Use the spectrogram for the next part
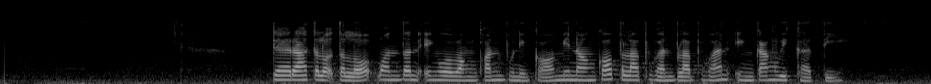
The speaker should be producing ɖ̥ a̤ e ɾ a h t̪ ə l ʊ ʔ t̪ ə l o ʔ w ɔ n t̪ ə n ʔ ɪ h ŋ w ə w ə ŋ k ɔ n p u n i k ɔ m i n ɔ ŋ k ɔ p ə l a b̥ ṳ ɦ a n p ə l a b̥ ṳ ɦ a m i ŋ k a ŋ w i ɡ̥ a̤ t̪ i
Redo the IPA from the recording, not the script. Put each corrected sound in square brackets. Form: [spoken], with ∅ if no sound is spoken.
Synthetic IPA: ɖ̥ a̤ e ɾ a h t̪ ə l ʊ ʔ t̪ ə l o ʔ w ɔ n t̪ ə n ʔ ɪ [∅] ŋ w ə w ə ŋ k ɔ n p u n i k ɔ m i n ɔ ŋ k ɔ p ə l a b̥ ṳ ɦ a n p ə l a b̥ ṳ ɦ a [n] i ŋ k a ŋ w i ɡ̥ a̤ t̪ i

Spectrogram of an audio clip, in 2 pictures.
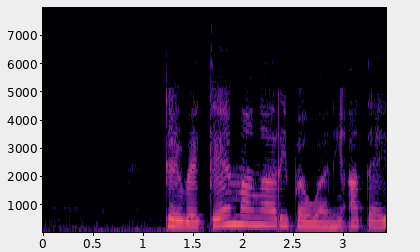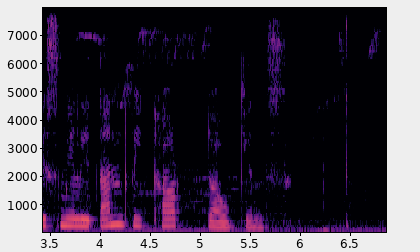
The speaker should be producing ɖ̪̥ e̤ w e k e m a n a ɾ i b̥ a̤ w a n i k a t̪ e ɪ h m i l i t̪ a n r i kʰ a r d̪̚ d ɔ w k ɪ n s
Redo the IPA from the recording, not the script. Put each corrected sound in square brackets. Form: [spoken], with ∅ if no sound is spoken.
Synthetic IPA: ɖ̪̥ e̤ w e k e m a [ŋ] a ɾ i b̥ a̤ w a n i [ʔ] a t̪ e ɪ [s] m i l i t̪ a n r i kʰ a r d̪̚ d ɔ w k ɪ n s

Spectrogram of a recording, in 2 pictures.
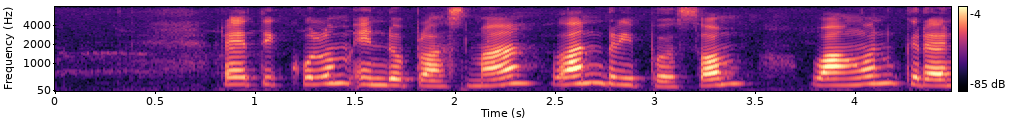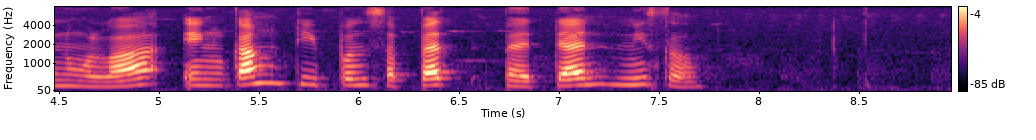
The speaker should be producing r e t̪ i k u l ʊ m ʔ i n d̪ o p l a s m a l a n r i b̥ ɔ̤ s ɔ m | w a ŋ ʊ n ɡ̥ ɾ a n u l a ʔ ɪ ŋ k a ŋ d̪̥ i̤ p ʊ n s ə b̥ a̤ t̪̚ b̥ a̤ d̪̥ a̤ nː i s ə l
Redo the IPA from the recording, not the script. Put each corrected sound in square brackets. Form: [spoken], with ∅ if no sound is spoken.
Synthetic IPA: r e t̪ i k u l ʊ m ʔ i n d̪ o p l a s m a l a n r i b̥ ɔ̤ s ɔ m | w a ŋ ʊ n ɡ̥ ɾ a n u l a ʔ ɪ ŋ k a ŋ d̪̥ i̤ p ʊ n s ə b̥ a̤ t̪̚ b̥ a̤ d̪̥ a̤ nː i s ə l

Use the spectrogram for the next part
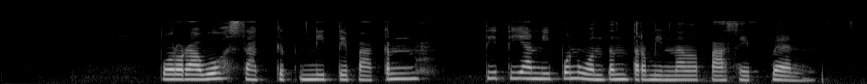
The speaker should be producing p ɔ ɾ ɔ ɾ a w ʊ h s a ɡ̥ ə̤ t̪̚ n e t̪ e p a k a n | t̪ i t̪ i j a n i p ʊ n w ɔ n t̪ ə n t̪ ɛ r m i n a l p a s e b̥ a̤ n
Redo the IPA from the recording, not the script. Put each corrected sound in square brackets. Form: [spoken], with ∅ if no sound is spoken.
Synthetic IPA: p ɔ ɾ ɔ ɾ a w ʊ h s a ɡ̥ ə̤ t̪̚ n [i] t̪ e p a k [ə] n | t̪ i t̪ i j a n i p ʊ n w ɔ n t̪ ə n t̪ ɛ r m i n a l p a s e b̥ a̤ n

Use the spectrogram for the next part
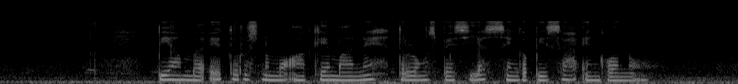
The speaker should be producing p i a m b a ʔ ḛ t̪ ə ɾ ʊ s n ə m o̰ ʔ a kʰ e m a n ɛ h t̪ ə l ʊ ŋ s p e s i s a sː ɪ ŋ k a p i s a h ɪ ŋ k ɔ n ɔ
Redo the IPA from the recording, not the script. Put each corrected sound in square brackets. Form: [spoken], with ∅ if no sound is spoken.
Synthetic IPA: p i a m b a ʔ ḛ t̪ ə ɾ ʊ s n ə m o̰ ʔ a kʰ e m a n ɛ h t̪ ə l ʊ ŋ s p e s i [∅] a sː ɪ ŋ k [ə] p i s a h ɪ ŋ k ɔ n ɔ

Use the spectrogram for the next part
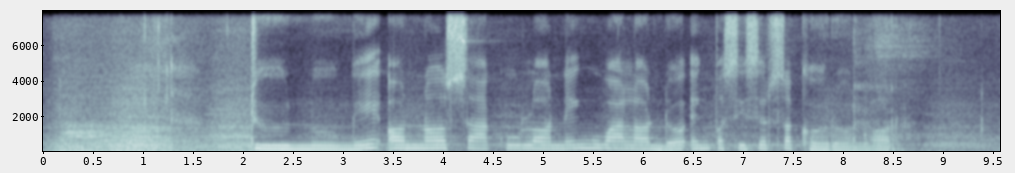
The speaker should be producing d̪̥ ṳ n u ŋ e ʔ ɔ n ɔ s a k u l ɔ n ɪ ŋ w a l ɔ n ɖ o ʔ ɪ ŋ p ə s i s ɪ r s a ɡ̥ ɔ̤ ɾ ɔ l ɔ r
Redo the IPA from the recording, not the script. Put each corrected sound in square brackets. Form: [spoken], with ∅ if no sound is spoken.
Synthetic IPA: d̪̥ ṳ n u ŋ e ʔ ɔ n ɔ s a k u l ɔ n ɪ ŋ w a l ɔ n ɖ [ɔ] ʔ ɪ ŋ p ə s i s ɪ r s [ə] ɡ̥ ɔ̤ ɾ ɔ l ɔ r

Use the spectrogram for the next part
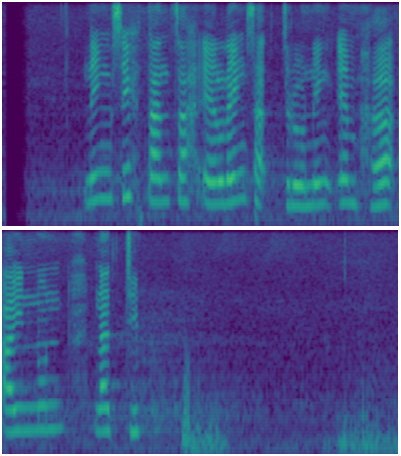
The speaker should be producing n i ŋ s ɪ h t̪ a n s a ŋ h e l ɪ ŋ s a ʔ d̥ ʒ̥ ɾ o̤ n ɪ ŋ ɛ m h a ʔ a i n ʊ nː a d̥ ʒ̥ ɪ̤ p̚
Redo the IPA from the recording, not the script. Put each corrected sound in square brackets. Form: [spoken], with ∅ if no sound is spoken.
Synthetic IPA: n [ɪ] ŋ s ɪ h t̪ a n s a [∅] h e l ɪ ŋ s a ʔ d̥ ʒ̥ ɾ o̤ n ɪ ŋ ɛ m h a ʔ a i n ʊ nː a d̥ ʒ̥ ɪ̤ p̚

